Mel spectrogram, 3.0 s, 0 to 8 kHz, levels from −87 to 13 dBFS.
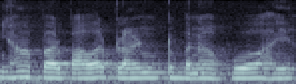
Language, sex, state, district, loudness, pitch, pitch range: Hindi, male, Bihar, Sitamarhi, -14 LUFS, 150 Hz, 145-155 Hz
